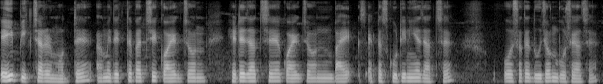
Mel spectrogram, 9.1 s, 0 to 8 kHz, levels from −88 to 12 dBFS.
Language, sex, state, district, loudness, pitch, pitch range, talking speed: Bengali, male, Tripura, South Tripura, -20 LUFS, 120 Hz, 115-125 Hz, 140 wpm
